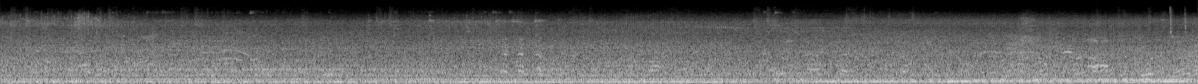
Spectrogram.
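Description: A heavy pulling engine roars loudly and steadily, growing louder toward the end.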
